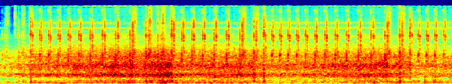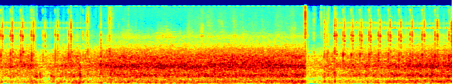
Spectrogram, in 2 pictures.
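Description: Quick, light ticking firing beats that drop out for short coasting gaps and then pick back up: the model engine is governing normally on its hit-and-miss cycle.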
